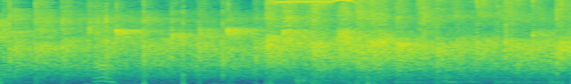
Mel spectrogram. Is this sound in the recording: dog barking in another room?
no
